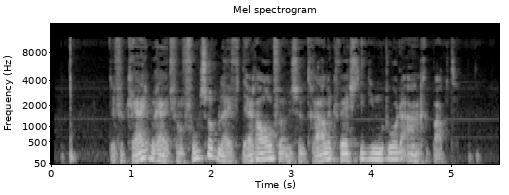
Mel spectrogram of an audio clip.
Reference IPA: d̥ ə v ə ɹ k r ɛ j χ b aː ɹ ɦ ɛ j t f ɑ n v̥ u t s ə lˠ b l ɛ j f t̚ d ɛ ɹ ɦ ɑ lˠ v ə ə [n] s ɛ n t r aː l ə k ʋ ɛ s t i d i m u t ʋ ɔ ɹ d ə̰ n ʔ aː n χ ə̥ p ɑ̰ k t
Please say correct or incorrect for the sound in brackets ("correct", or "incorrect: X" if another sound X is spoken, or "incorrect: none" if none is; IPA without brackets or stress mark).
correct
